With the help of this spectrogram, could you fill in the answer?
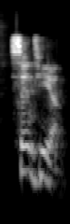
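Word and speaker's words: Senteio: Is it Centillo? Just pronounce the last name, Doc. Centillo. Centillo, got it.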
